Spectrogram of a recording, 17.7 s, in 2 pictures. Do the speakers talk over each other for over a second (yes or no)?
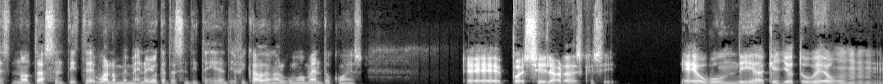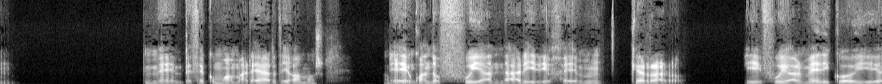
no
